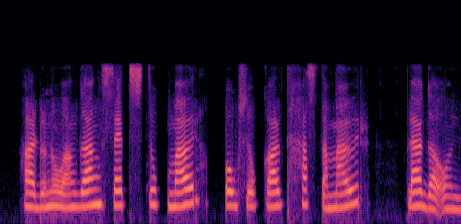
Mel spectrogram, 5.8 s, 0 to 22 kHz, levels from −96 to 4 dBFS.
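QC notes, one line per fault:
Throughout, Speex codec damage. The speech is plainly degraded by this CELP codec for low-bitrate voice. Voiced sounds come out noisy and hoarse. That happens because too few bits go to the excitation signal that drives the synthesis filter in each short frame. The level of damage points to a mid-quality setting, roughly 16.8 kbps. Nothing is present above 7.6 kHz. The top band that remains sounds like shaped noise rather than real detail.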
